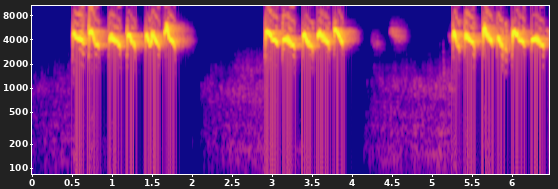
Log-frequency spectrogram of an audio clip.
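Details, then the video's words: Caged oriental white-eye (mata puteh) in a song display, recorded 24 February 2023: three high, bright bursts of five or six quick slurred whistled notes, each about a second and a half long, separated by short silences. "Mata Puteh Happy Buka Sing"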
